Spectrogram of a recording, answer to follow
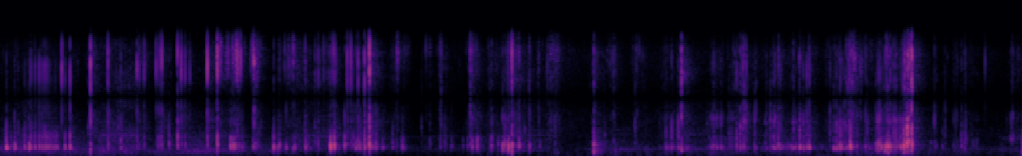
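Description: Clear plastic tub of sandwich filling having its lid and seal worked off by hand: irregular plastic crinkling, crackling and clicks, with brief pauses part-way through.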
